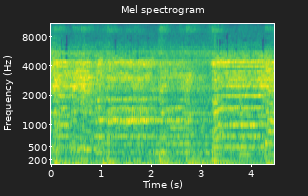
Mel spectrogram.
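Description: Music with several voices singing together in long held notes.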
